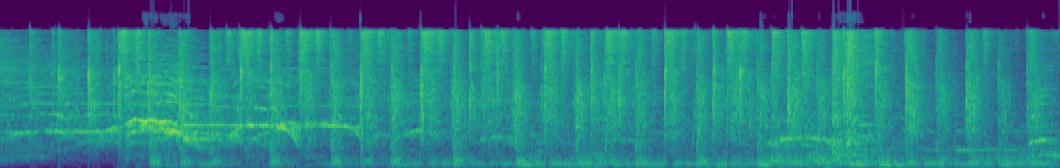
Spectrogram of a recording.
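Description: Live gospel band music: a steady bass line and drums under rapid, evenly spaced percussive strikes, with a high wavering melodic line over the top in the first few seconds.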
